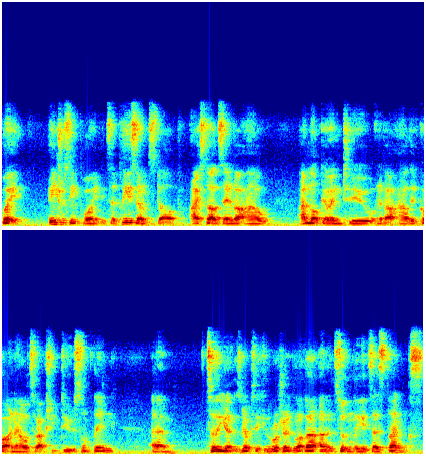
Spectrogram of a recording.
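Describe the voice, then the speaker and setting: With noticeable background noise and audible room echo, a man of medium pitch speaks with fairly even intonation. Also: fairly quick pace. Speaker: paranormal investigator. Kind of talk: live investigation commentary. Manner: fast; hesitant with many fillers.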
